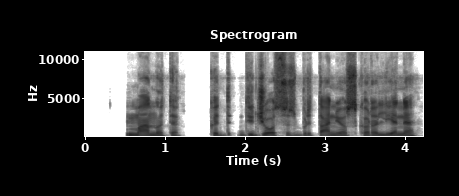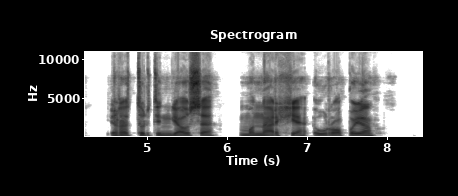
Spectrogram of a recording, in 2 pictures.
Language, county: Lithuanian, Vilnius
